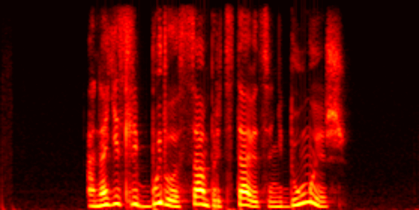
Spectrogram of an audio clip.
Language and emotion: Russian, angry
